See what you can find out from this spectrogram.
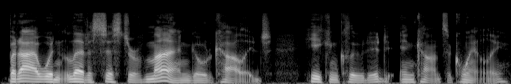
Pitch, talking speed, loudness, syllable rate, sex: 110 Hz, 165 wpm, -20 LUFS, 4.9 syllables/s, female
